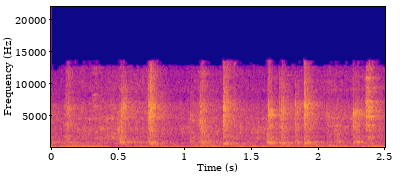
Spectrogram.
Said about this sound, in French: Ah, ça sonne bien hein, quand on passe sous la voûte. Ah, oui, oui. On a vraiment le bruit du, fer du cheval sur les pavés. C'est vraiment très très joli et notamment sous ces voûtes où ça résonne un petit peu.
